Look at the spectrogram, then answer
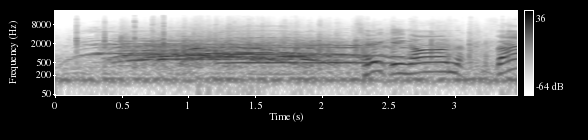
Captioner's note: cheers and applause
